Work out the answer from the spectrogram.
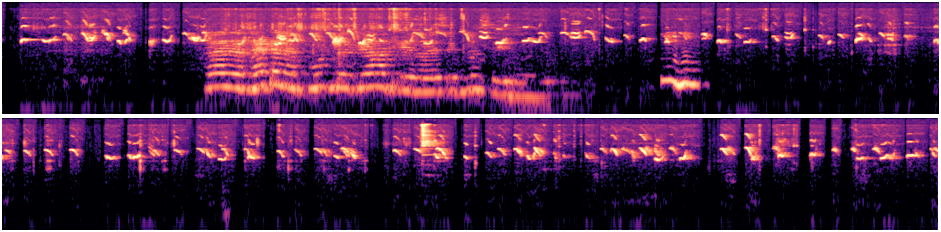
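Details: Many newly hatched chicks cheeping in quick, high, repeated notes throughout, while a lower drawn-out voiced sound rises briefly near the start.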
